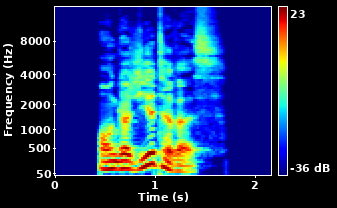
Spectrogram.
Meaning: strong/mixed nominative/accusative neuter singular comparative degree of engagiert
- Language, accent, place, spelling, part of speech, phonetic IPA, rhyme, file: German, Germany, Berlin, engagierteres, adjective, [ɑ̃ɡaˈʒiːɐ̯təʁəs], -iːɐ̯təʁəs, De-engagierteres.ogg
